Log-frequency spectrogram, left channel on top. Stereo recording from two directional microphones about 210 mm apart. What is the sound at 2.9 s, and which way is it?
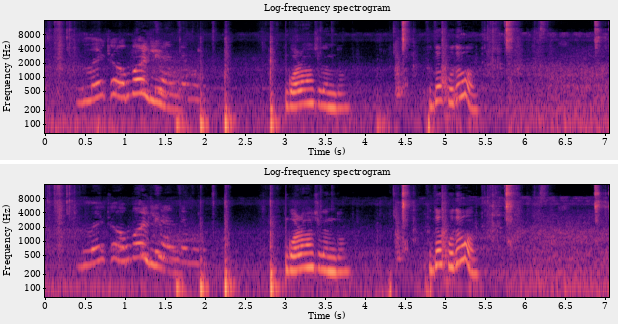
Speech, 10° left (ahead or behind).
